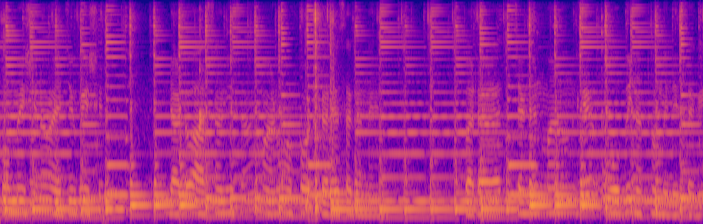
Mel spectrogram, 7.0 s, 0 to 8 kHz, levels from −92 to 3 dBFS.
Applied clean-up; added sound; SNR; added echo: none; Acoustic guitar; -4 dB; none.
